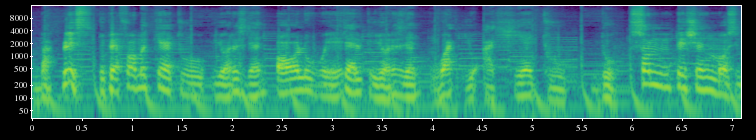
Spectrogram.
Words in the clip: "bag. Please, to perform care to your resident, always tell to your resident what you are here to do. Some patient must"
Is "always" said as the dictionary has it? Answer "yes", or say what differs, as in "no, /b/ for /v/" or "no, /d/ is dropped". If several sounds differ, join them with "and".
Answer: no, /z/ is dropped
